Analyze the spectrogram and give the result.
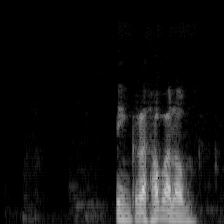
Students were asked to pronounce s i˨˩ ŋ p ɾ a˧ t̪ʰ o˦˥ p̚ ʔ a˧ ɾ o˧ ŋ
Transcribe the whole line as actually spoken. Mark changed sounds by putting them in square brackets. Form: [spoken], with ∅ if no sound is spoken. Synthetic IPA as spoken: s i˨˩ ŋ [k] ɾ a˧ t̪ʰ o˦˥ p̚ ʔ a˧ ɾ o˧ [m]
